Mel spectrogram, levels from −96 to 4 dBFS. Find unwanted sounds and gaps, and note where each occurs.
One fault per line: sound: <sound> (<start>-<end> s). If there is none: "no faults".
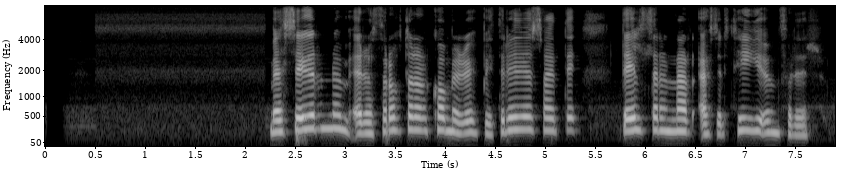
no faults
